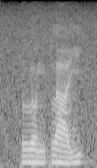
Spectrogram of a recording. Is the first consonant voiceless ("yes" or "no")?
no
